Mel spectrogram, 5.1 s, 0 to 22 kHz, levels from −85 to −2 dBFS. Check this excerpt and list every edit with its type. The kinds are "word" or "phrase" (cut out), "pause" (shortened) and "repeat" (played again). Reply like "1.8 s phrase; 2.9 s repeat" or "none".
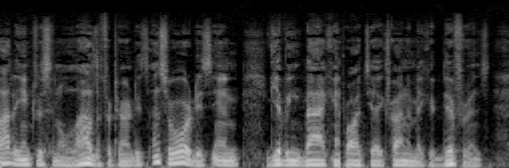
1.5 s word; 2.6 s word; 3.4 s word; 3.8 s word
